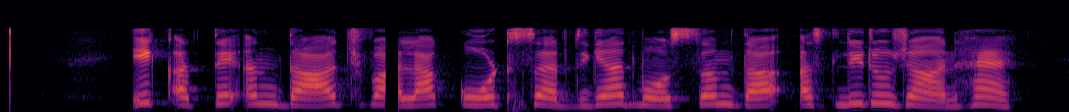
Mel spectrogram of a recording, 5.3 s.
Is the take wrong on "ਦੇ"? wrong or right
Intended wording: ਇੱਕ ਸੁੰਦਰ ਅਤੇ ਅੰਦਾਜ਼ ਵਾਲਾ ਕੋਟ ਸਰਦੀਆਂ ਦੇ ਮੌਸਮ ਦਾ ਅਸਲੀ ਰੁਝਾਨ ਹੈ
wrong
